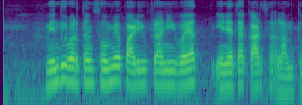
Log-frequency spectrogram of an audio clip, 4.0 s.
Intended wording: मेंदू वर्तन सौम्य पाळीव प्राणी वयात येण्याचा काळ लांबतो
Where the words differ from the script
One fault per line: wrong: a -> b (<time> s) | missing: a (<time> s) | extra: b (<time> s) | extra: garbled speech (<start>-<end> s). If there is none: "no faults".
no faults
